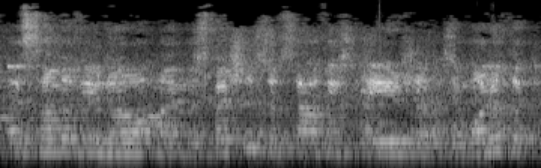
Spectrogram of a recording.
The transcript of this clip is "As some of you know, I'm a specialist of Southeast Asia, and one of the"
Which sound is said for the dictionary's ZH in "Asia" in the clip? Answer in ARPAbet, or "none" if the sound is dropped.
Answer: ZH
